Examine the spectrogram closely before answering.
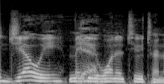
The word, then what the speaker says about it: Joey: Yeah, I have some that it's just a Joey, and they'll say Joy, Joy. It's like, no, it's not. It's Joey.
